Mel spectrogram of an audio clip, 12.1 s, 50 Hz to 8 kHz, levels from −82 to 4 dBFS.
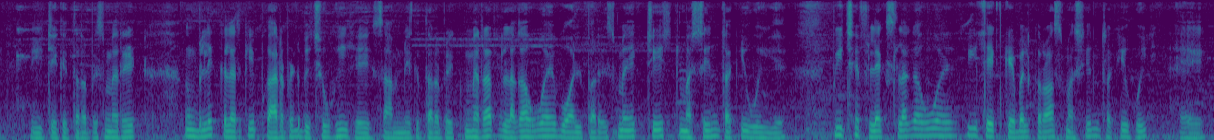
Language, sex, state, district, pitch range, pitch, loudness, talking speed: Hindi, male, Bihar, Purnia, 110-135 Hz, 125 Hz, -37 LUFS, 215 wpm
